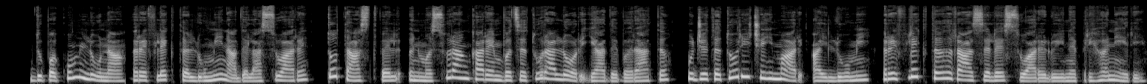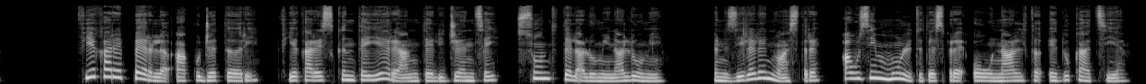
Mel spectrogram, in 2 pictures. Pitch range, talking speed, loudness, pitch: 170-235 Hz, 130 wpm, -17 LUFS, 185 Hz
